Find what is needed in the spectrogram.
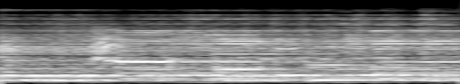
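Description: Live rock band playing, with electric guitar and a sustained low note underneath, and a short high yelping swoop about half a second in.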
